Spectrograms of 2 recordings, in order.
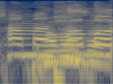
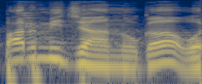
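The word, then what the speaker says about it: Parmigiano: 파마산, 여러분들 파마산, 파마산 이라고 알고 있지만은 그게 원래는 파르미지아노가 원래 발음입니다.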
